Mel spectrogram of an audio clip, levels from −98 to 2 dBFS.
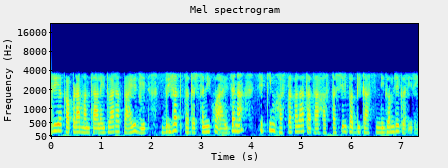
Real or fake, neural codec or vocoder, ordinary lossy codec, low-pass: fake; vocoder, 22.05 kHz, 80 mel bands, WaveNeXt; Opus, 64 kbps; 3.6 kHz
